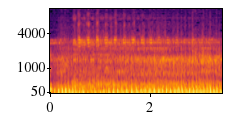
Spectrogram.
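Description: A motorcycle at a red traffic signal in Medinipur town gives a loud, close, steady rhythmic engine chug that throbs evenly throughout, with no talk over it.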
